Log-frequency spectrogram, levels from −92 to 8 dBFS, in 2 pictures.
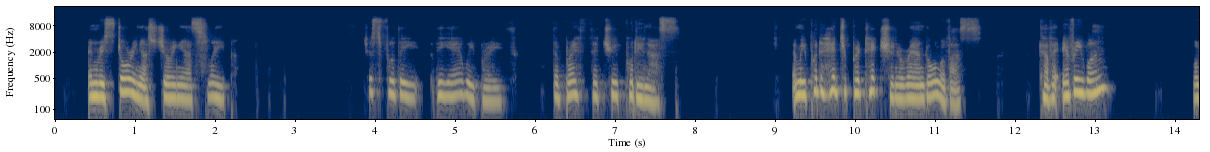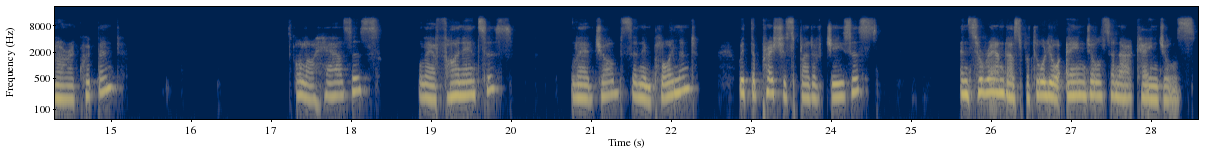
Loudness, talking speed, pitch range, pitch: -26 LUFS, 130 wpm, 180-230 Hz, 200 Hz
